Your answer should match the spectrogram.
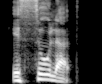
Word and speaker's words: isulat: Word for word it's, isulat mo ang iyong pangalan.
